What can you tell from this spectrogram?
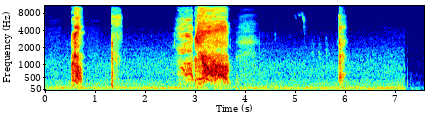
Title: Sneeze Compilation Fail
